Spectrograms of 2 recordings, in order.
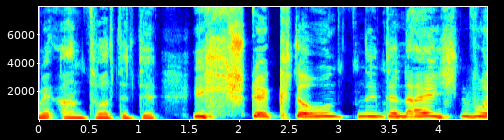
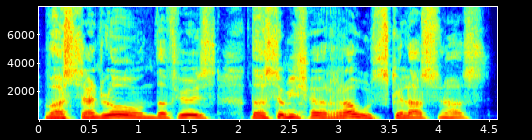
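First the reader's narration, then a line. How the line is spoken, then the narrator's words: Terrible voice. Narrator (German): rief er mit einer fürchterlichen Stimme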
